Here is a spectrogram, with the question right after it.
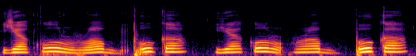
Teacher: نون کی جگہ ہم را کی آواز کے ساتھ ملا کر پڑھیں گے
